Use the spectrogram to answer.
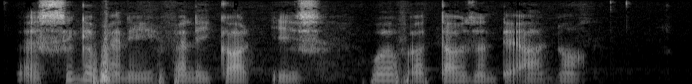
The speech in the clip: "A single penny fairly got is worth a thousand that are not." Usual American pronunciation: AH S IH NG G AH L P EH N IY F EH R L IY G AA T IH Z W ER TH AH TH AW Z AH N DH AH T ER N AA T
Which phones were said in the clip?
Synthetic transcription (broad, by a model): AH S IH NG G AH P EH N IY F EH L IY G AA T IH S W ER F AH T AW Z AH N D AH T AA N AA T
